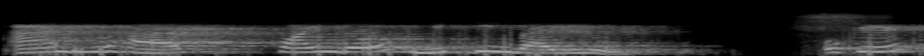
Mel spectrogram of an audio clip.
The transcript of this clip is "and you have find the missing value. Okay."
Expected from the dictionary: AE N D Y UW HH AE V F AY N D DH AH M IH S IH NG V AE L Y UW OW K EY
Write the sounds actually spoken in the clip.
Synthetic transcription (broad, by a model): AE N D Y UW HH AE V F AY N D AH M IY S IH NG B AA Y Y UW OW K EY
